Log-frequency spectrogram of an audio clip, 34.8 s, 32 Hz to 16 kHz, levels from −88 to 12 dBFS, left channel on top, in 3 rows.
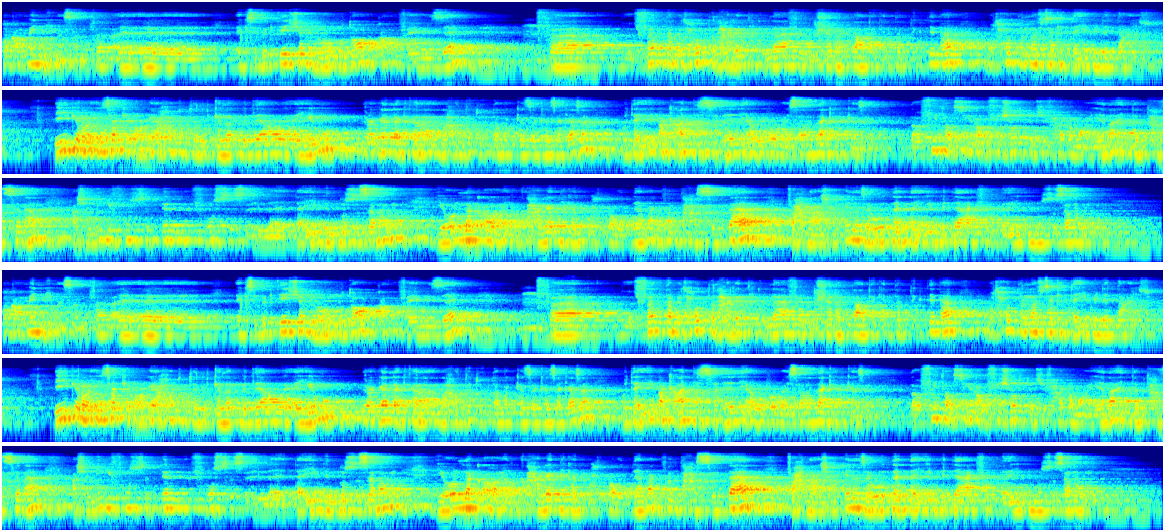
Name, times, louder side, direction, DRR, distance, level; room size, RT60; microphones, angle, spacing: voice 1, 0.0-2.0 2.3-4.6 5.3-5.8 6.2-9.0 9.3-11.5 12.1-14.9 15.2-17.5 17.9-20.3 20.7-34.1, right 1 dB, 20° right, 1 dB, 0.8 m, -21 dB
voice 2, 4.7-5.9 12.8-13.0 24.5-24.6 27.7-28.0 34.3-34.6, right 2 dB, 80° right, 1 dB, 1.1 m, -39 dB
7.2 x 4.0 x 6.7 m, 2.2 s
head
